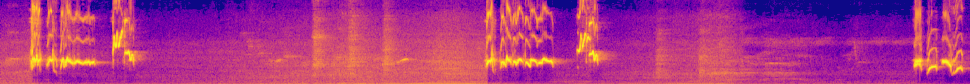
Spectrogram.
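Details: Young orange-headed thrush singing to provoke other birds to sing: three loud clusters of rapid whistled and clicking notes, roughly every four seconds, with a passing vehicle rumbling between them.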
